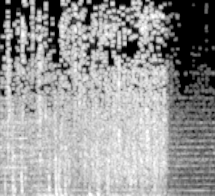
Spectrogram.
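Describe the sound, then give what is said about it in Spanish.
Hooves of a horse pulling a cart clip-clop in a quick, loud, steady rhythm, many beats in a row before the sound thins out abruptly near the end. “sube a un carro tirado por un caballo”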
